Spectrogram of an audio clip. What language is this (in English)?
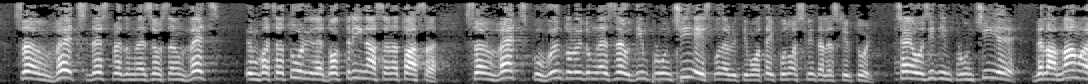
Romanian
